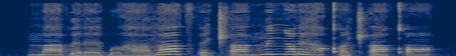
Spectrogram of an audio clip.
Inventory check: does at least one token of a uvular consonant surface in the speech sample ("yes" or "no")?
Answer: yes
